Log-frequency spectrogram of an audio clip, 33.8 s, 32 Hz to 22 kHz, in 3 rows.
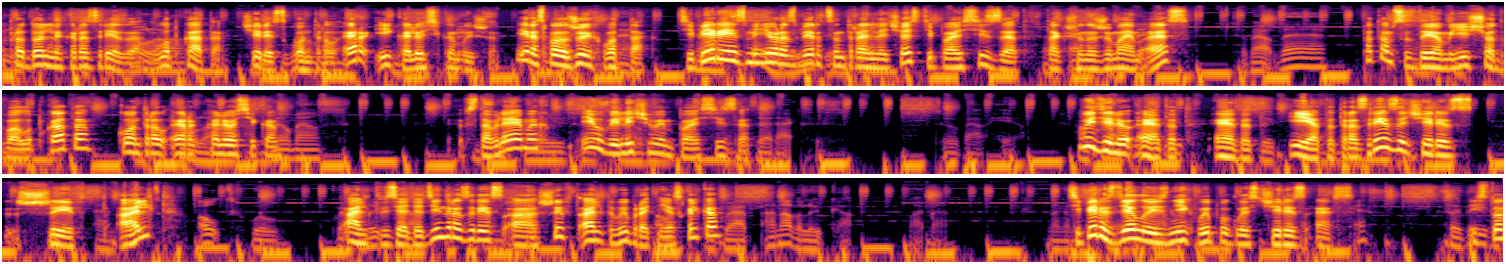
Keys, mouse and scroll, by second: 3.8-5.2 middle drag, 5.4 s, 8.9-10.1 drag, 10.1 ctrl+r, 13.3-15.4 drag, 14.5 s, 19.1-22.2 right drag, 23.4-25.6 right drag, 26.6-30.2 right drag, 30.2 s.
